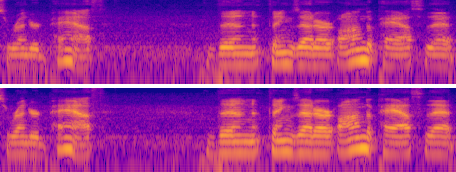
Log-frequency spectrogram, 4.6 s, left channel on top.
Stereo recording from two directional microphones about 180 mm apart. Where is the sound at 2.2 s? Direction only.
20° right (ahead or behind).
